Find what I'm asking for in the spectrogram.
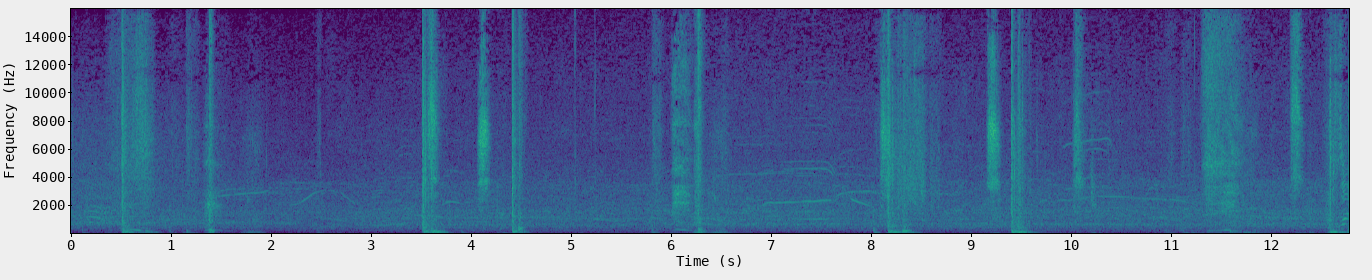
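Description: Boxing punches land in Fight Night Champion during a Tyson Fury versus Deontay Wilder rematch, sharp heavy thuds arriving singly and in quick clusters over a steady crowd murmur while commentators talk.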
